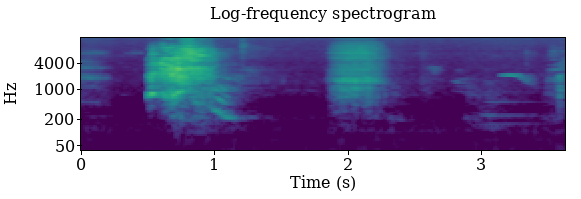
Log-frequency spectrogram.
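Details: Performed sneezes in a sneezing challenge video: a loud sneeze burst then a softer one, with faint room noise afterward.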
